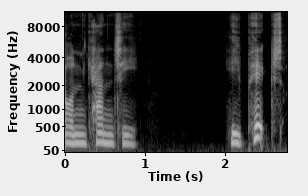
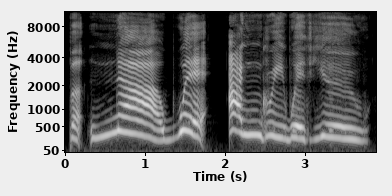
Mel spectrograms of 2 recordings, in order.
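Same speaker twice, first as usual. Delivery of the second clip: put-on angry boys; 8 semitones higher, 11 dB louder than usual. Boys turn on the prince.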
